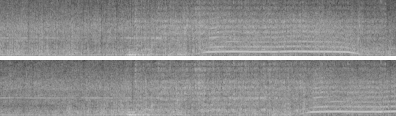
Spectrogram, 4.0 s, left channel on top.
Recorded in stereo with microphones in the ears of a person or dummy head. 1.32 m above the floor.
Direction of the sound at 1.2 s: 20° right (ahead or behind).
